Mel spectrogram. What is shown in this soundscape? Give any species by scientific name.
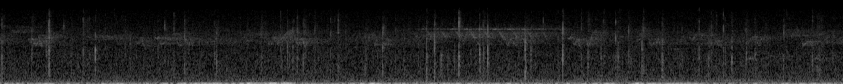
Vireo olivaceus, Junco hyemalis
